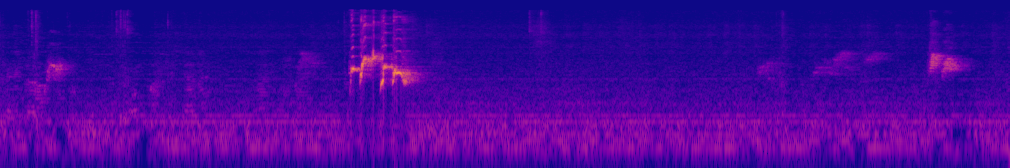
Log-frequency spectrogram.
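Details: Voice training of a Huë-type red-whiskered bulbul: mostly quiet with a low hum, broken by one loud, short burst of chirpy whistled notes mid-way and a few faint soft chips before and after.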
